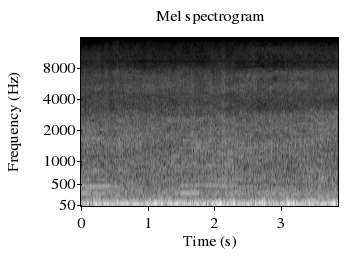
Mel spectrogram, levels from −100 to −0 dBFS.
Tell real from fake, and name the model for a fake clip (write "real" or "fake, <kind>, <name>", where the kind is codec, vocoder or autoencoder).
fake, codec, SNAC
